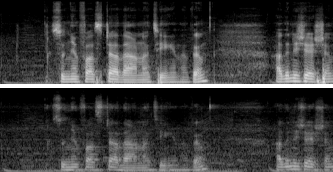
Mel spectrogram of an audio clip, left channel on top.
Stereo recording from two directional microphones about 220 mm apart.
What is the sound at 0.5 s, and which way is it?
Speech, 40° left (ahead or behind).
